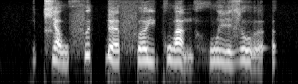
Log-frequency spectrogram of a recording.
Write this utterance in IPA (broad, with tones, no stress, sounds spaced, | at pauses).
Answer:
t͡ɕ a̰˧˨ w f ɨ˦˥ t̚ ɗ ɛ˧˩ f ə˨˩ j k w a̰˧˨ n h w i˧˩ z ṵ˧˨ ə̯ ʔ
